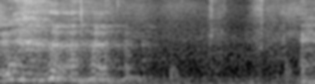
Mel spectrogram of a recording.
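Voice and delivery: amused chuckle after a confession; real, easy giggle. Real, not acted. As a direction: laugh at yourself. Laughs at her own confession.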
